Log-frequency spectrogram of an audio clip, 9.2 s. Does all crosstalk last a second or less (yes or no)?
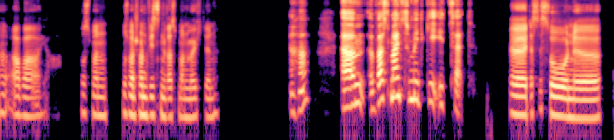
yes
